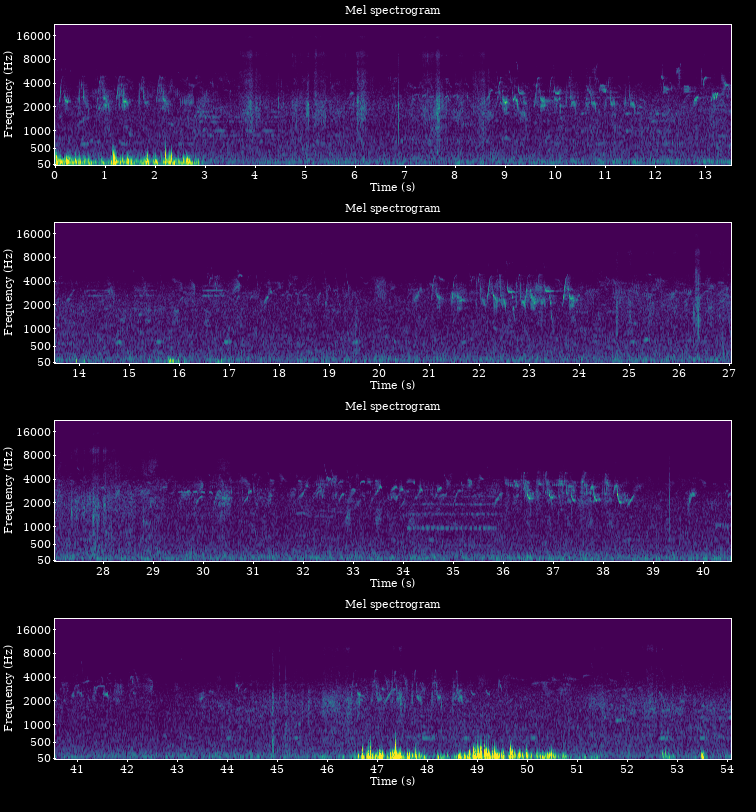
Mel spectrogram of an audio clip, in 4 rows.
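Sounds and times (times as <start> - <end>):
small birds chirping: 3.5 - 10.9, 16.3 - 33.6.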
